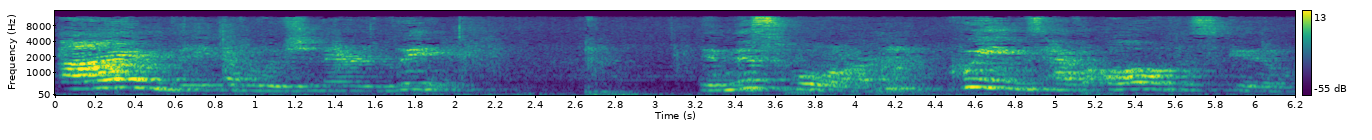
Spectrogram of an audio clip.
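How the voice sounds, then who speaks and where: A woman's voice: on the high side, animated, slow, sharp tone, recorded from a distance, heavily acted. A woman playing a haughty, defiant chess queen, imperious and dramatic, in a comic radio play. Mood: proud. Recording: echoey, noisy stage recording from afar.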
